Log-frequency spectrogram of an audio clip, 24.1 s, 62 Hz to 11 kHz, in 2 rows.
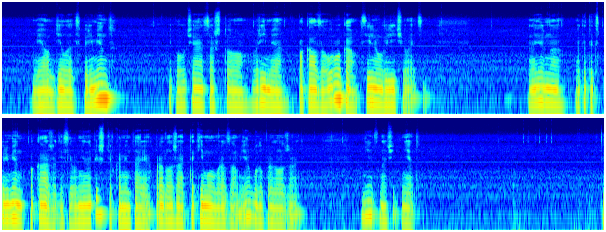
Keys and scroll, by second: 10.7 ctrl+space, 22.3 ctrl+space.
